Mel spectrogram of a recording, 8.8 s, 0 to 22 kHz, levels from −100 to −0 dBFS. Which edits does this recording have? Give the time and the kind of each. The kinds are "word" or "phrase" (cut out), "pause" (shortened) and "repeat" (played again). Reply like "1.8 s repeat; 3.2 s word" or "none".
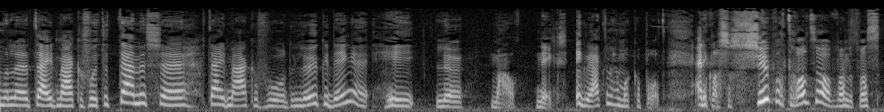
none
